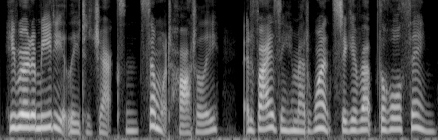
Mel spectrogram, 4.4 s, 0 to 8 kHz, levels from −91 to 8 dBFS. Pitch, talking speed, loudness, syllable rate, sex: 220 Hz, 235 wpm, -20 LUFS, 7.4 syllables/s, female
